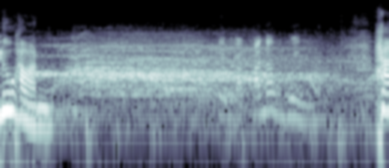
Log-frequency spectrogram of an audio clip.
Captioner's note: audience cheering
